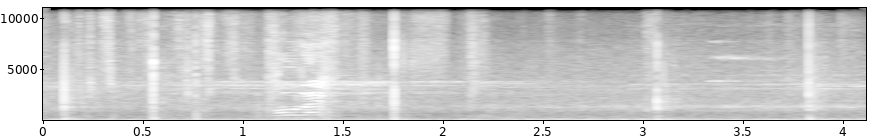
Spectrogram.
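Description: Basketball being dribbled on an outdoor hard court: a run of sharp bounces, over a steady low rumble.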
